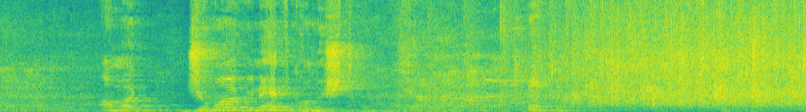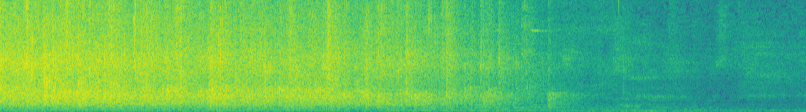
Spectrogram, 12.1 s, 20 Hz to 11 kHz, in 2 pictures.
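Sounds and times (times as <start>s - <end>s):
audience applauding: 3.4s - 10.5s.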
